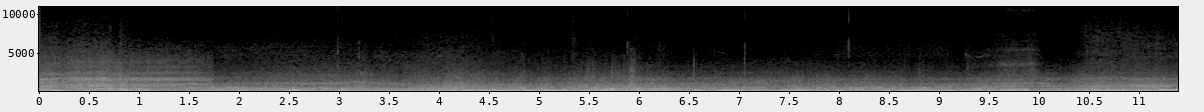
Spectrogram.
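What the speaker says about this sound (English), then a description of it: "GT's trying to drift his Evo" A Mitsubishi Evo drifts around the Lago Maggiore GP circuit in a 1990s classic-car racing video game league, its engine droning steadily and loudly throughout with no break and no talk.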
